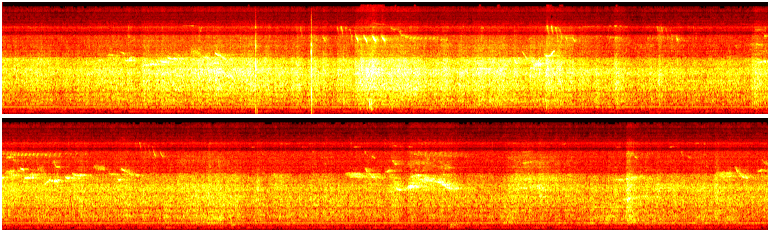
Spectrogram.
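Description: Woodland ambience: a steady rushing noise with birds chirping now and then, and two sharp clicks about five and six seconds in.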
